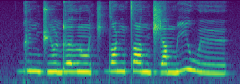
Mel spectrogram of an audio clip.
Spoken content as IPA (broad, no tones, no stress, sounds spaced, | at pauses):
ɡ ʉ n d͡ʒ õ ɖ ɜ l õ t͡ʃ dˤ ʉ ŋ tˤ i n d͡ʒ a m i w ʉ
